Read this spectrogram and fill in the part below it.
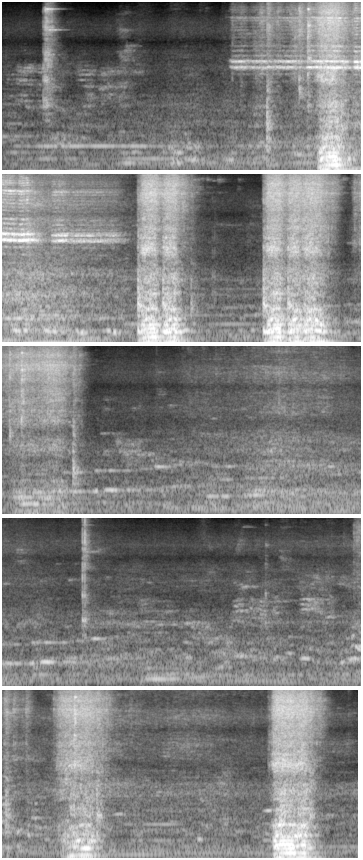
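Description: A sewing machine stitches a blouse lining in short mechanical bursts, several separate runs of loud, close whirring with quiet pauses of handling in between.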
